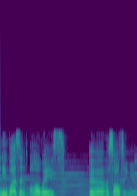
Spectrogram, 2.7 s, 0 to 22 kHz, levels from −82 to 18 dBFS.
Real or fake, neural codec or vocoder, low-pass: real; none; 7.2 kHz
